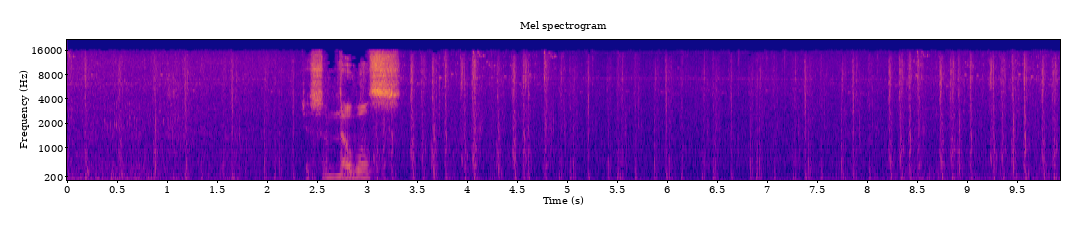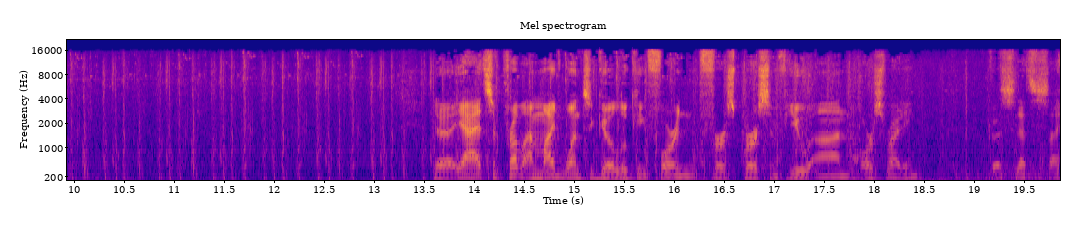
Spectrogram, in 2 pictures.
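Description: Horse hooves clop steadily on a gravel path.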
